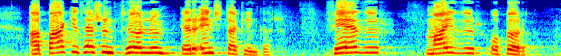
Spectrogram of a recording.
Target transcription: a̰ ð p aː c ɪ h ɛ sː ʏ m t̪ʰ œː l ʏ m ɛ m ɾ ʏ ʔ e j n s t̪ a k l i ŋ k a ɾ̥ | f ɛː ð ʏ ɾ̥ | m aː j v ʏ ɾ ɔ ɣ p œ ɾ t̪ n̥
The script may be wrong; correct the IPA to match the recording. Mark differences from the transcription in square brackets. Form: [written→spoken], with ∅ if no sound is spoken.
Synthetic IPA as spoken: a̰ ð p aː c ɪ [h→θ] ɛ sː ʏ m t̪ʰ œː l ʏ m ɛ [m→∅] ɾ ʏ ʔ e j n s t̪ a k l i ŋ k a ɾ̥ | f ɛː ð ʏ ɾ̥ | m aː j [v→ð] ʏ ɾ ɔ ɣ p œ ɾ t̪ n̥

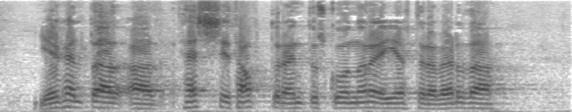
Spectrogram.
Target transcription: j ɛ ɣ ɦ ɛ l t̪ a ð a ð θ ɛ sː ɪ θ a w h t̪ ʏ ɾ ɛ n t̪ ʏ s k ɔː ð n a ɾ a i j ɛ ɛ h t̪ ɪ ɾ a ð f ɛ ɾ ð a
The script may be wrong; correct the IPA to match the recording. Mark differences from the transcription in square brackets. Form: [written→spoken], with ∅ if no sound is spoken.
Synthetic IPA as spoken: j ɛ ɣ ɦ ɛ l t̪ a ð a ð θ ɛ sː ɪ θ a w h t̪ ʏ ɾ ɛ n t̪ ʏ s k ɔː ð n a ɾ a [i→ɛ] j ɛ ɛ [h→f] t̪ ɪ ɾ a ð [f→v] ɛ ɾ ð a

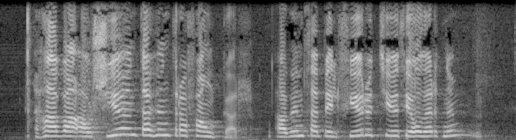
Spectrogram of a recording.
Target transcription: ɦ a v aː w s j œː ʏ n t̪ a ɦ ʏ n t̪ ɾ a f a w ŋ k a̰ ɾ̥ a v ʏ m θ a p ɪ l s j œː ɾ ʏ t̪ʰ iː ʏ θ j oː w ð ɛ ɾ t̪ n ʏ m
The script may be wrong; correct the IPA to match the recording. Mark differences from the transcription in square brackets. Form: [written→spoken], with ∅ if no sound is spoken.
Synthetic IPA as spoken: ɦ a v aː w s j œː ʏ n t̪ a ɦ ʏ n t̪ ɾ a f a w ŋ k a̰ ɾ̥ a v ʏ m θ a p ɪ l [s→f] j œː ɾ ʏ t̪ʰ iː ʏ θ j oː w ð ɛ ɾ t̪ n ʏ m

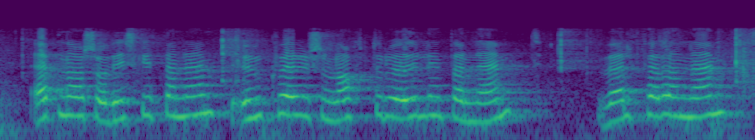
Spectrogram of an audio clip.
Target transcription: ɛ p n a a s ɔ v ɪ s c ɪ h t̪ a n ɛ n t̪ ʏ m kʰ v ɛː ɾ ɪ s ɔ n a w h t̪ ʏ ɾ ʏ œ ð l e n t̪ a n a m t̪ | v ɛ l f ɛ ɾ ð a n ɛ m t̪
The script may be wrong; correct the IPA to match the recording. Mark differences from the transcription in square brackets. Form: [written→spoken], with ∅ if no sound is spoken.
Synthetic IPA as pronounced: ɛ p n a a s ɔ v ɪ s c ɪ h t̪ a n ɛ [n→m] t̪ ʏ m kʰ v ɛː ɾ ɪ s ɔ n a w h t̪ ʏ ɾ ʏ œ ð l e n t̪ a n [a→ɛ] m t̪ | v ɛ l f ɛ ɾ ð a n ɛ m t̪

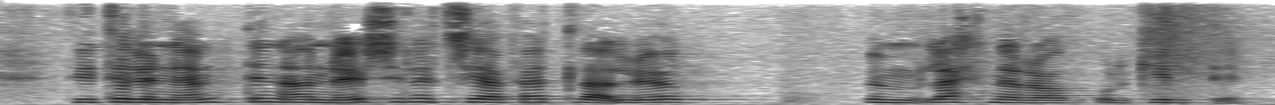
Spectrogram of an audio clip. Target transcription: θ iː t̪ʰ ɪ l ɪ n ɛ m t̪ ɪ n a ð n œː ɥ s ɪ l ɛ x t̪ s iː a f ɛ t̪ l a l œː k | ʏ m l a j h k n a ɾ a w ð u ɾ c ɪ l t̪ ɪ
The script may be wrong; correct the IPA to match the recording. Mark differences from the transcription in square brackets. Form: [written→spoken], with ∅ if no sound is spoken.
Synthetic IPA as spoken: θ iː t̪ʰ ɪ l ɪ n ɛ m t̪ ɪ n a ð n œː ɥ s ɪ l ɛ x t̪ s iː a f ɛ t̪ l a l œː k | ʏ m l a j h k n a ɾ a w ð u ɾ c ɪ l t̪ ɪ

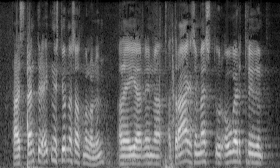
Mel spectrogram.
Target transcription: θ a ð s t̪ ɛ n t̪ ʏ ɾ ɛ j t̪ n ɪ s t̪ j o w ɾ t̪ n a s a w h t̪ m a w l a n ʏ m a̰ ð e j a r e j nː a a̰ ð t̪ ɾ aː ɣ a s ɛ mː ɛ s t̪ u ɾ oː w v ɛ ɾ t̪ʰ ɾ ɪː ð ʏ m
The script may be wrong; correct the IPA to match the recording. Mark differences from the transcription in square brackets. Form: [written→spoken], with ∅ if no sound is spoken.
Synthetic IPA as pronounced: θ a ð s t̪ ɛ n t̪ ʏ ɾ [ɛ→e] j t̪ n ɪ s t̪ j o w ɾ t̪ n a s a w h t̪ m a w l a n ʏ m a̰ ð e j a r e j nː a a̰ ð t̪ ɾ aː ɣ a s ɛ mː ɛ s t̪ u ɾ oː w v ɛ ɾ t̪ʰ ɾ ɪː ð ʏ m

